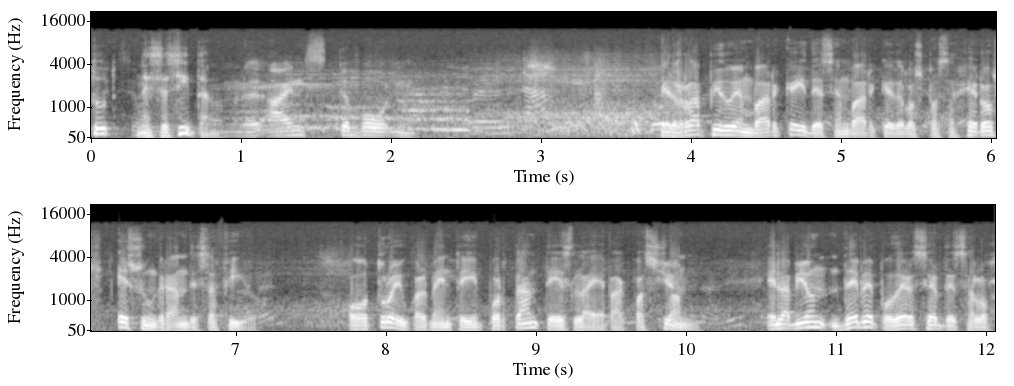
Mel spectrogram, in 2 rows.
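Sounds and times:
man talking: 0.0s - 2.2s, 3.8s - 12.0s
mechanical background noise: 0.0s - 12.0s.

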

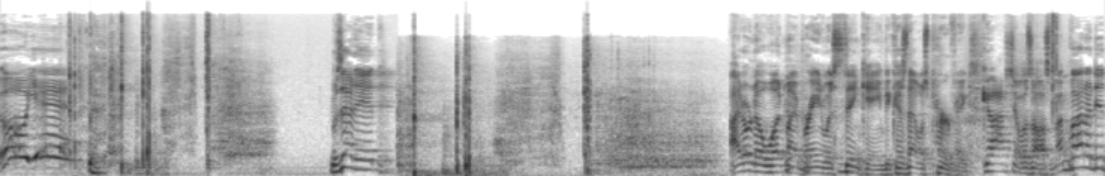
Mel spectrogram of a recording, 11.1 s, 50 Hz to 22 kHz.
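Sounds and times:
small wheels rolling on desk: 6.0s - 7.2s.

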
